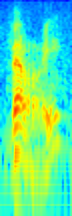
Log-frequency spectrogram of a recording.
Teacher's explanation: you have more than one flap that gives a trill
